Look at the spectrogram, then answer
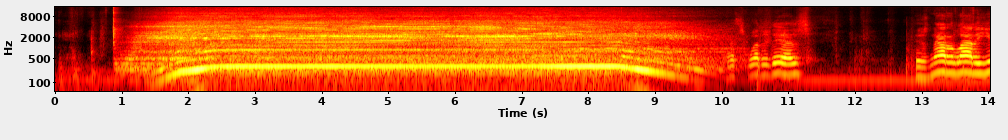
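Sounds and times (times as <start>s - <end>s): electric motor whining up and humming: 0.9s - 11.0s.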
